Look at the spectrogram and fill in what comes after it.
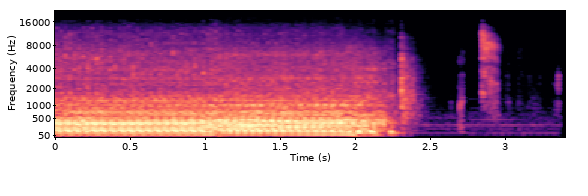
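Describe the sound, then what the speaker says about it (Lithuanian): Suzuki GSF Bandit motorcycle engine runs loudly and steadily at a close idle just after starting, then cuts off abruptly, leaving a few brief knocks and clatters in near silence. "Variklis užsikūrė."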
